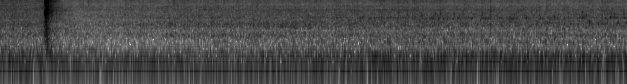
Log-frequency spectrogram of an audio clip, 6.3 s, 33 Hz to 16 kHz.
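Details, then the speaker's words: 1934 Ford 3-window coupe street rod heard running from the rear: deep, even V8 burble at idle with a steady low rumble and no knocks or misses; sounds healthy. "Good sounding car."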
